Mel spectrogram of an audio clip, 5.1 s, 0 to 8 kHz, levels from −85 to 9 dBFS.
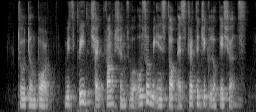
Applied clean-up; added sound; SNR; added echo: neural separator model SepFormer DNS4.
